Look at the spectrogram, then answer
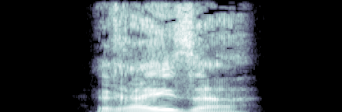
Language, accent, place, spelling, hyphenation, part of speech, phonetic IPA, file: German, Germany, Berlin, Reiser, Rei‧ser, proper noun / noun, [ˈʁaɪ̯zɐ], De-Reiser.ogg
- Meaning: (proper noun) a surname; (noun) nominative/accusative/genitive plural of Reis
